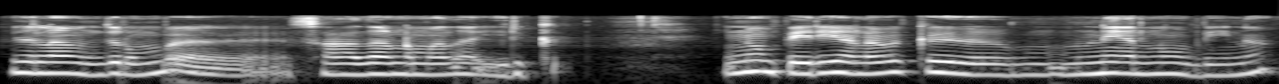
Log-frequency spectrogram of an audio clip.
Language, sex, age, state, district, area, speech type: Tamil, female, 30-45, Tamil Nadu, Salem, urban, spontaneous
